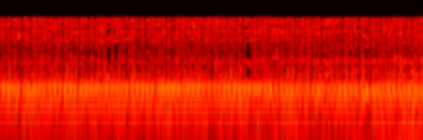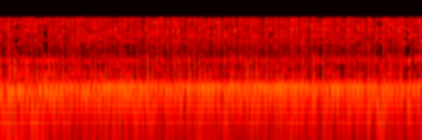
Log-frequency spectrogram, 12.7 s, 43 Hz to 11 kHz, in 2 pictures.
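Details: 1940 Maytag model 72 twin-cylinder, air-cooled washing-machine gas engine, rebuilt with new rings and gaskets after being tight: steady, even popping beat at constant speed, no knocks or misfires. Normal idle.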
